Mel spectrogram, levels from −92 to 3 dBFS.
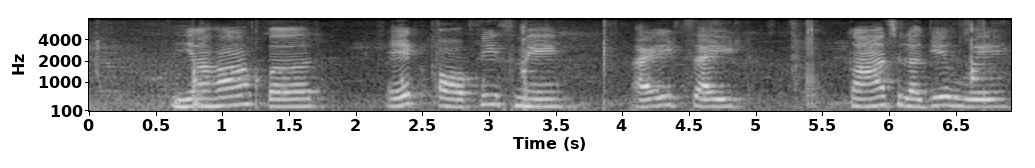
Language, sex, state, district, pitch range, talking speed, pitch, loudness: Hindi, female, Madhya Pradesh, Dhar, 230-270 Hz, 85 wpm, 235 Hz, -18 LUFS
